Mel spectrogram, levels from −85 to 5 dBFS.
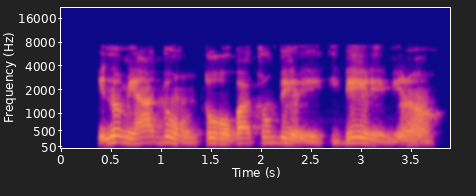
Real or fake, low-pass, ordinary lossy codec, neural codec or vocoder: fake; 7.2 kHz; none; vocoder, 22.05 kHz, 80 mel bands, HiFi-GAN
